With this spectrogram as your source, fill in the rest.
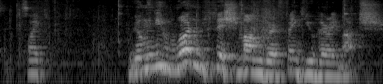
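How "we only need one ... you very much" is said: stern, severe, strict no-nonsense voice. A game narrator voices someone calling from the building over the commotion, in a stern voice. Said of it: "from the building you hear a stern voice".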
